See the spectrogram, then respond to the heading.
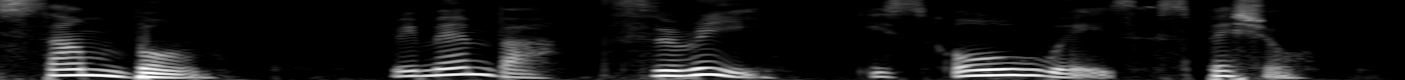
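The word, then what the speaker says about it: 三本: and five and pencils all on the left hand side are Pawn EX except for three which is Sun bone remember three is always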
